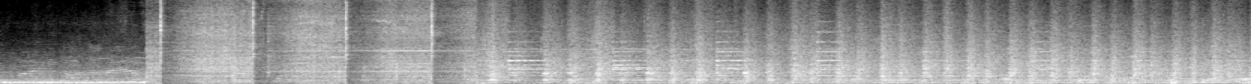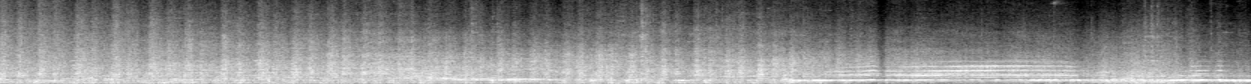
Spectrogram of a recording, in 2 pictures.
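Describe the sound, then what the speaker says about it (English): A coal-fired steam train at Dollywood chugs along loudly with rhythmic puffing and clatter, then its whistle sounds in long, clear blasts near the end. "There's this coal-fired steam train"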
